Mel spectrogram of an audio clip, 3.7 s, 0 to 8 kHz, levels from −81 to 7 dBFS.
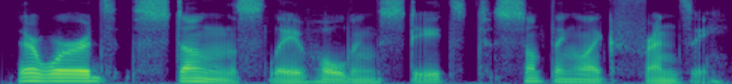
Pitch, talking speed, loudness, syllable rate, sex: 95 Hz, 180 wpm, -20 LUFS, 5.0 syllables/s, male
